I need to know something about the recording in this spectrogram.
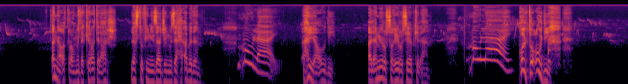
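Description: A young man speaks tensely up close.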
